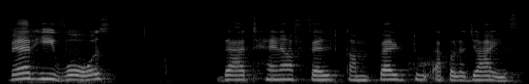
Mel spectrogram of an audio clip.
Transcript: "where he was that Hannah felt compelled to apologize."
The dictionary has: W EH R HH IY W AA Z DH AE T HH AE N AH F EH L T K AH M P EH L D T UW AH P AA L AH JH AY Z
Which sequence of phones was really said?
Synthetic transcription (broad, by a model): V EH R HH IY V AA Z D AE T HH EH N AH F EH L T K AH M P EH L D T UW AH P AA L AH JH AY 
